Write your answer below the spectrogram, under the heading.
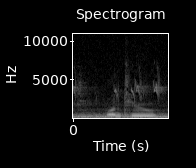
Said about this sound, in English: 1, 2, 3, 4, 5, about 6 or 7, or maybe more birds. Stop. They're recording the wild birds.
